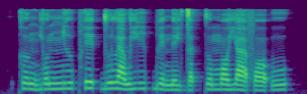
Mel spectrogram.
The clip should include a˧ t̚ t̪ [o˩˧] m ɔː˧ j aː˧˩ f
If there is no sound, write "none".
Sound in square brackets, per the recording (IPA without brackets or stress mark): o˧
